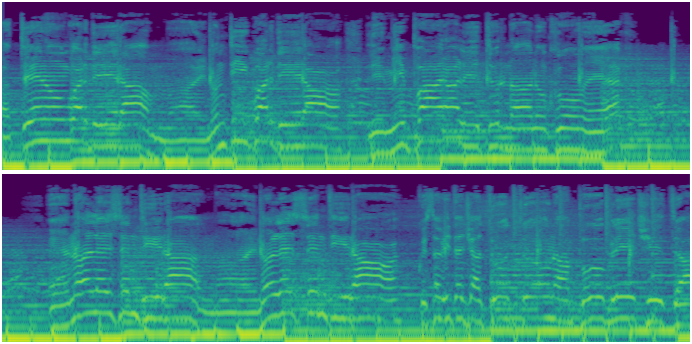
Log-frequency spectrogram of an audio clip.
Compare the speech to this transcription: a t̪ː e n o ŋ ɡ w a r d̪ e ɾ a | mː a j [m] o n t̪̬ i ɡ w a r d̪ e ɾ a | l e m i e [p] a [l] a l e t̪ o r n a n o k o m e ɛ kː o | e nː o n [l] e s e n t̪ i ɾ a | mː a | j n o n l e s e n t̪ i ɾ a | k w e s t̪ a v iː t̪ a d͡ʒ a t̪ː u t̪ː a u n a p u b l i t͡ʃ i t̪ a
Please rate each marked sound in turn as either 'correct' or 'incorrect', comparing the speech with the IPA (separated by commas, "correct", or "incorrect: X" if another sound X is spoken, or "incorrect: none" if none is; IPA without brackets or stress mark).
incorrect: n, correct, incorrect: ɾ, correct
